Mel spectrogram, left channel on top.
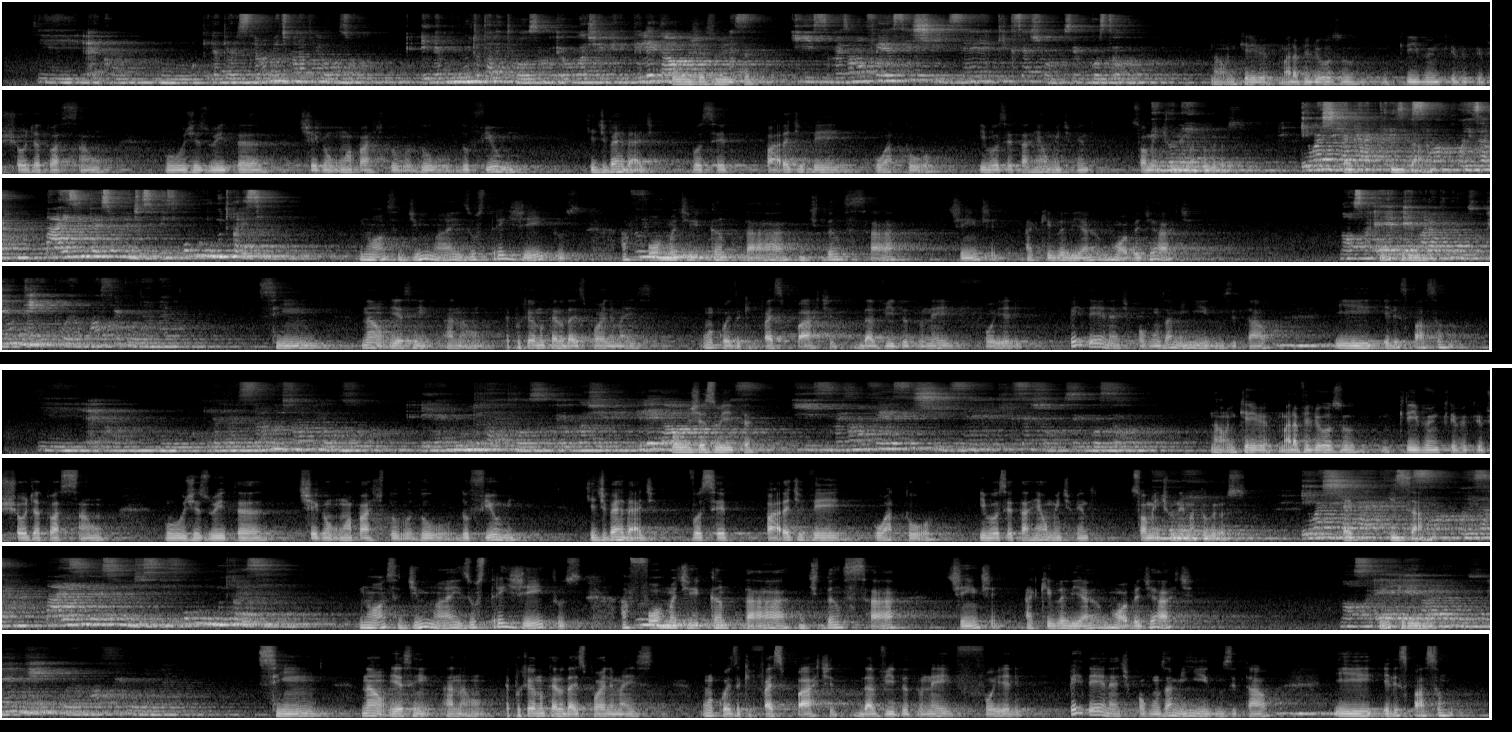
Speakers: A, on the left; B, on the right.
A: que é com o, aquele ator extremamente maravilhoso. Ele é muito talentoso. Eu achei bem, bem legal.
B: O Jesuíta.
A: Mas isso, mas eu não fui assistir. O que que você achou? Você gostou?
B: Não, incrível, maravilhoso, incrível, incrível, incrível. Show de atuação. O Jesuíta chega uma parte do, do, do filme. que de verdade você para de ver o ator e você tá realmente vendo somente
A: Bem, do
B: o
A: Ney.
B: Ney Matogrosso.
A: Eu achei a
B: É
A: caracterização
B: bizarro.
A: a coisa mais impressionante. Assim, ele ficou muito parecido.
B: Nossa, demais. Os trejeitos, a forma
A: Uhum.
B: de cantar, de dançar. Gente, aquilo ali é uma obra de arte.
A: Nossa, é,
B: Incrível.
A: é maravilhoso. E o Ney, pô, é uma figura, né?
B: Sim. Não, e assim, ah não, é porque eu não quero dar spoiler, mas uma coisa que faz parte da vida do Ney foi ele perder, né, tipo, alguns amigos e tal.
A: Uhum.
B: E eles passam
